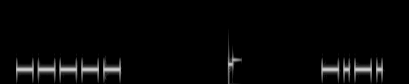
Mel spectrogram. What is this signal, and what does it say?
Morse code, heard as a keyed tone, about 22 wpm, 700 Hz. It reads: 0 C
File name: Single-Letter-Number-22wpm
